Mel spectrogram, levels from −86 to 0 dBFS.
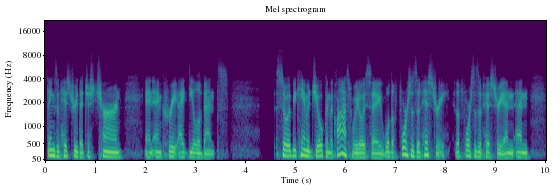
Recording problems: muffled; very; fading above 2.5 kHz

